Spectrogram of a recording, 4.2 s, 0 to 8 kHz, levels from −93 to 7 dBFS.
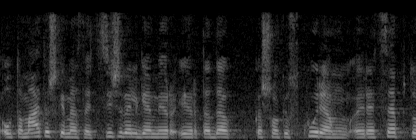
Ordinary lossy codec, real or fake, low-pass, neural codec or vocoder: MP3, 48 kbps; real; 7.2 kHz; none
